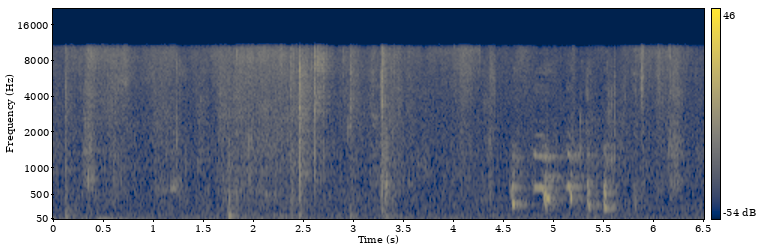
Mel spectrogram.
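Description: Five-week-old Border Collie puppy playing on newspaper: paper rustling and crinkling with scattered clicks as it mouths a wool sock, and a short, broken run of small puppy vocal sounds about two-thirds of the way through.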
